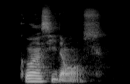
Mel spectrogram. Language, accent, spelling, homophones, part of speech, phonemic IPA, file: French, France, coïncidence, coïncidences, noun, /kɔ.ɛ̃.si.dɑ̃s/, LL-Q150 (fra)-coïncidence.wav
- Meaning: coincidence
